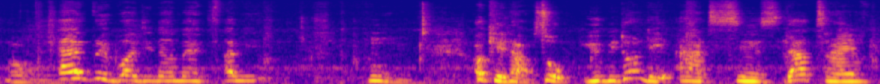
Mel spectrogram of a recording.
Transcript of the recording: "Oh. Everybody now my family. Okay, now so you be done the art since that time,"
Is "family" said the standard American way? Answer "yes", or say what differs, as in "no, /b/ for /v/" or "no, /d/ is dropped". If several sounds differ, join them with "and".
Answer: no, /l/ is dropped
